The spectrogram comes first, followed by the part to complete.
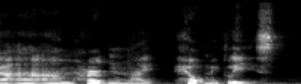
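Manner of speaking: pleading voice. Retelling a past prayer to God: retelling own pleading. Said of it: "I was pleading".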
